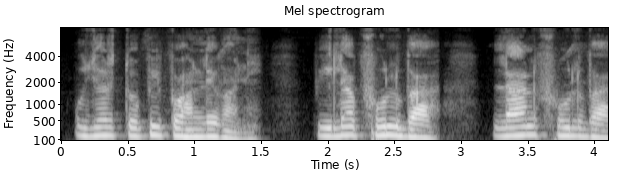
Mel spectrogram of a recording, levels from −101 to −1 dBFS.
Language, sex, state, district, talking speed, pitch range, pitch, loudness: Bhojpuri, male, Bihar, Muzaffarpur, 145 wpm, 145-170 Hz, 165 Hz, -18 LUFS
